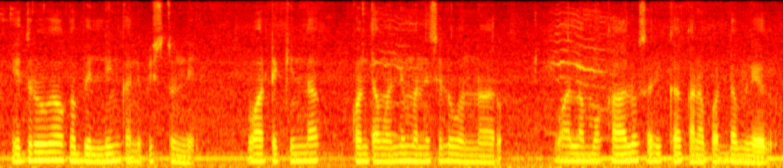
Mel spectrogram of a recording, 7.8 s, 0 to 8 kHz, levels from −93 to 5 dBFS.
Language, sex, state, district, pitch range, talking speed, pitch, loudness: Telugu, male, Telangana, Hyderabad, 105-135 Hz, 105 wpm, 130 Hz, -17 LUFS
